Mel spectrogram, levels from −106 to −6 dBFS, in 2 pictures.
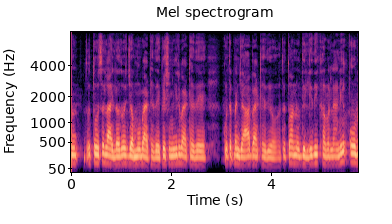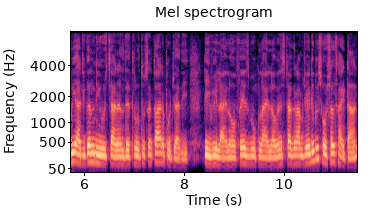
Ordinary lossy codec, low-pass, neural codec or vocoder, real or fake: none; none; codec, 16 kHz, 8 kbps, FreqCodec, larger model; fake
